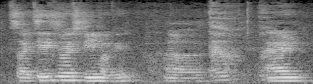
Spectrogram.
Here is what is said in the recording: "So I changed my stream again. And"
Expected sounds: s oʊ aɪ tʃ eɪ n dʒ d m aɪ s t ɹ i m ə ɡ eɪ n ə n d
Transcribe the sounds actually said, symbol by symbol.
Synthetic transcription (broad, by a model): s oʊ aɪ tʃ eɪ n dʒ m aɪ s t i m ə ɡ eɪ n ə n d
